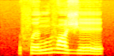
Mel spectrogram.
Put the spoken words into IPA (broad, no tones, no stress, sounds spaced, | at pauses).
f ɐ ŋ v ɑ ʒ ɛ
